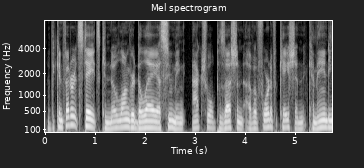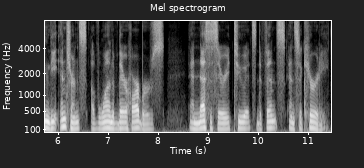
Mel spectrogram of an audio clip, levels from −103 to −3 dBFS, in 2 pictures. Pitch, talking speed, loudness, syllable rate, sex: 125 Hz, 150 wpm, -19 LUFS, 5.6 syllables/s, male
